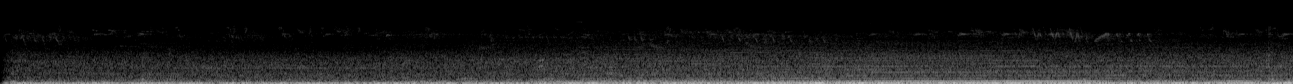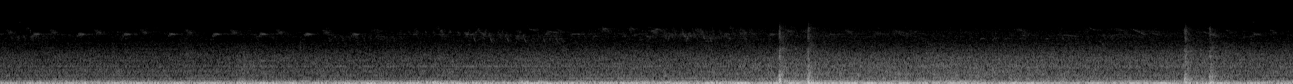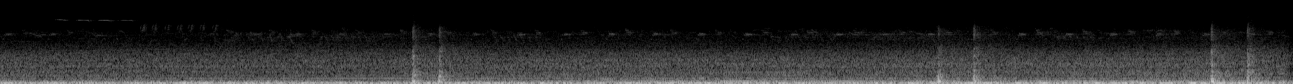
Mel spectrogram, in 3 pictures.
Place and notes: all the mornings of the ... - mar 5 2013 tue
